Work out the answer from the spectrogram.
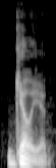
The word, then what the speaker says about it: Gilead: up a word that I can count it's pronounced Gilead Gilead Gilead Gilead ah close enough tell me tell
